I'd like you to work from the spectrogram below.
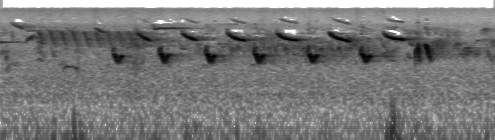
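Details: Sikatan londo, a flycatcher, in a master recording for training songbirds: a fast series of sharp, high descending whistled notes, repeated roughly every third of a second, over faint low background noise.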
